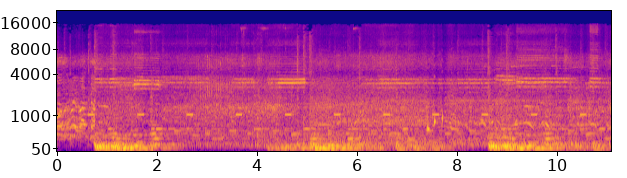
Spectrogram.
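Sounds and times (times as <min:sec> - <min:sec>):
background music: 0:00.0 - 0:11.0
short high beep: 0:00.7 - 0:05.0
street traffic rumble: 0:00.8 - 0:11.0.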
